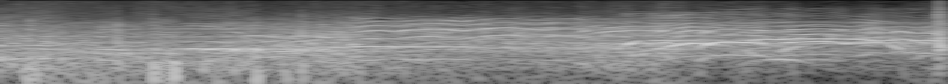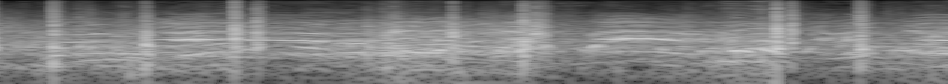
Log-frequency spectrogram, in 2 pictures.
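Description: A crowd of people shouts outdoors close by.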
